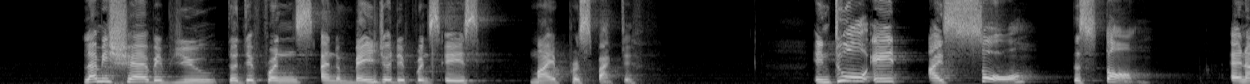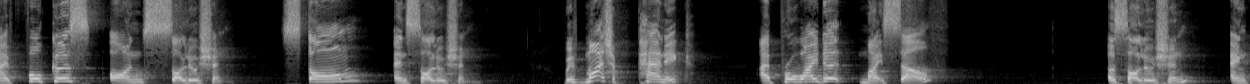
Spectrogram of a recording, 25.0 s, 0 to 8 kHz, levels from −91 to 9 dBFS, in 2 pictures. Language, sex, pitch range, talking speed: English, female, 210-295 Hz, 90 wpm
